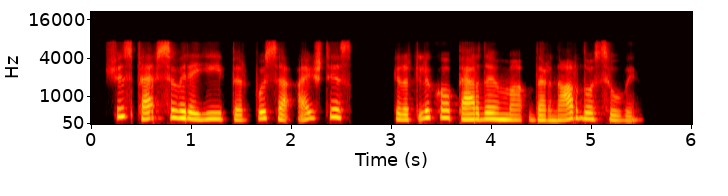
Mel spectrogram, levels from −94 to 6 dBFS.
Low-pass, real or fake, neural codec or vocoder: 7.2 kHz; fake; codec, 16 kHz, 0.7 kbps, FocalCodec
